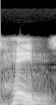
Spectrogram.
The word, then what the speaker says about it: Hannes: No, no, no, not Hines. Hannes.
